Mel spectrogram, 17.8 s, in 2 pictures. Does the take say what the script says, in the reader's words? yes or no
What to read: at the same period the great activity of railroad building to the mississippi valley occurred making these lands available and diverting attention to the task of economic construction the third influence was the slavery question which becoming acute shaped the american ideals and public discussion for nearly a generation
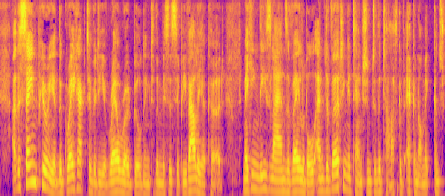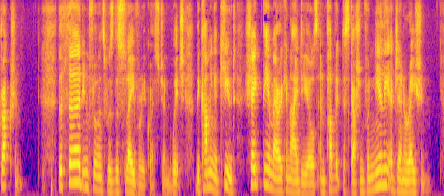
yes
